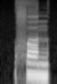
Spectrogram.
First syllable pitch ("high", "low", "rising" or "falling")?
low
